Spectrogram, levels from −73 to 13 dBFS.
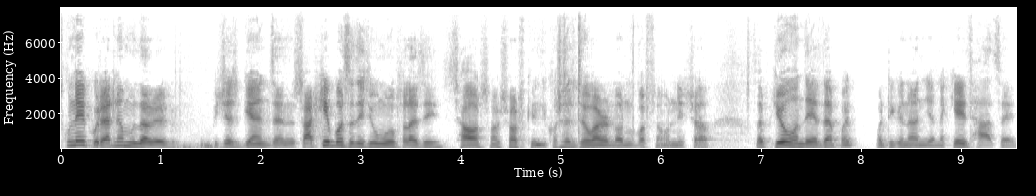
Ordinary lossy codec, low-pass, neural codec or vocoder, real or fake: none; none; codec, 16 kHz, 0.5 kbps, X-Codec, WavLM features, trained on Multilingual LibriSpeech; fake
